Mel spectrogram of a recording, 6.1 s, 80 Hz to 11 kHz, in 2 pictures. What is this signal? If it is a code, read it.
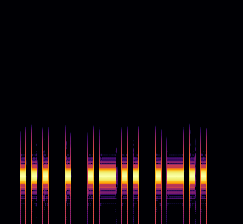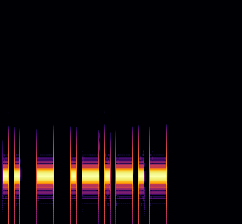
Morse code, heard as a keyed tone, about 17 wpm, 700 Hz. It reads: SELL IT.
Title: Sentences from Top 1100 Words 17wpm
